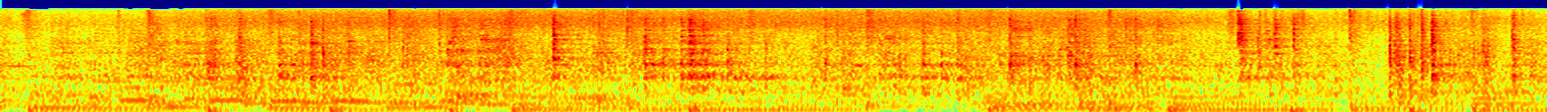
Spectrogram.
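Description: Minced meat and onions sizzling in frying pans as they are stirred with spoons, with a few sharp clicks near the end. Background music with a low, stepping bass line runs underneath.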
